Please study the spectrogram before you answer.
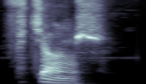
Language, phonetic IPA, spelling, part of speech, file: Polish, [fʲt͡ɕɔ̃w̃ʃ], wciąż, adverb / noun, Pl-wciąż.ogg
